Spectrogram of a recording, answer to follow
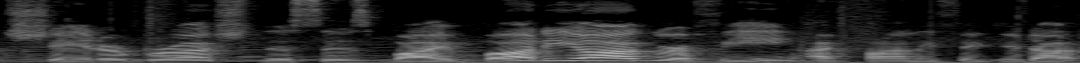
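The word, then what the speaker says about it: Bodyography: with a flat shader brush this is by body ography I finally figured out how to pronounce that damn word it's the body ography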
